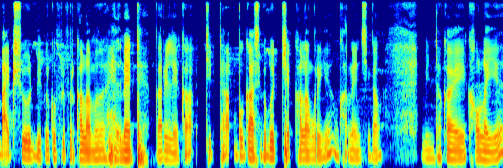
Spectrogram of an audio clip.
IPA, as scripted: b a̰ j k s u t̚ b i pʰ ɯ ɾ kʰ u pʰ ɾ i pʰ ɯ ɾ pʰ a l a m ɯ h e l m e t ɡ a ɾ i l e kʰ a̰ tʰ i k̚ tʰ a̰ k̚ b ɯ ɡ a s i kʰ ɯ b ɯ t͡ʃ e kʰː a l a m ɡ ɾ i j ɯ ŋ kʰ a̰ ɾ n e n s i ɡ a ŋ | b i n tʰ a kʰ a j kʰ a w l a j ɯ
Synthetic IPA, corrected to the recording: b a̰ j k s u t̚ b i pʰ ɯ ɾ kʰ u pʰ ɾ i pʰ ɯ ɾ kʰ a l a m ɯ h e l m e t ɡ a ɾ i l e kʰ a̰ tʰ i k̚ tʰ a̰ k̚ b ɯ ɡ a s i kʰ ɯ b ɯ t͡ʃ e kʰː a l a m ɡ ɾ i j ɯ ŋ kʰ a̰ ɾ n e n s i ɡ a ŋ | b i n tʰ a kʰ a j kʰ a w l a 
